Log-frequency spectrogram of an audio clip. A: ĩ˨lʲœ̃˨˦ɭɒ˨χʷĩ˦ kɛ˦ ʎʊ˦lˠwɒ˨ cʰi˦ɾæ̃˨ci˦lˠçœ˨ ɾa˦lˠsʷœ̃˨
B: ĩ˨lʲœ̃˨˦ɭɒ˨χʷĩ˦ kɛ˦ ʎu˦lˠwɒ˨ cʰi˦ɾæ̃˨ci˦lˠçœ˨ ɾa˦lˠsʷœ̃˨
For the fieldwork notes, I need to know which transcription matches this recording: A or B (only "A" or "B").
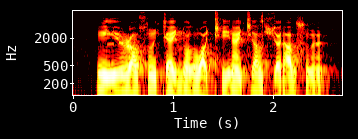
B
